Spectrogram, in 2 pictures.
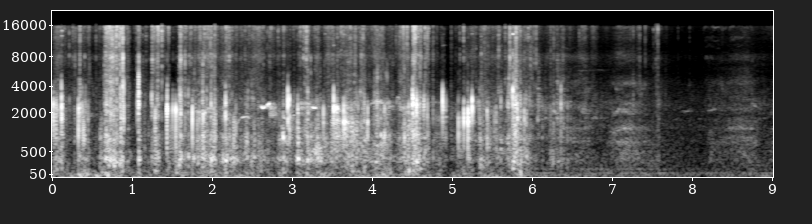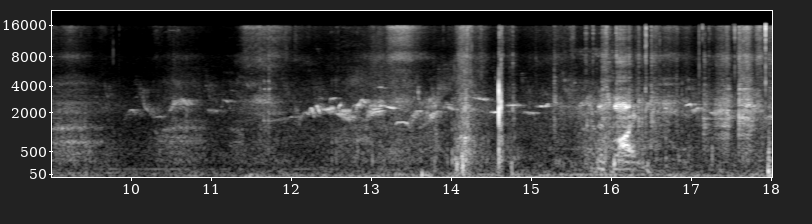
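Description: Close handling noise of rocks and a plastic bag: rustling and knocking, busiest in the first six seconds, then quieter, with a single sharp click about three-quarters of the way through.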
